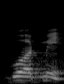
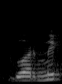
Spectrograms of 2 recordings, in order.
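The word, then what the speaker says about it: gourmet: जी ओ यू आर एम ई टी गरमे। इसको हम गर्मेट नहीं पढ़ेंगे। टी साइलेंट हो जाएगा। गरमे इसी तरह से ये है रेपोर।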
